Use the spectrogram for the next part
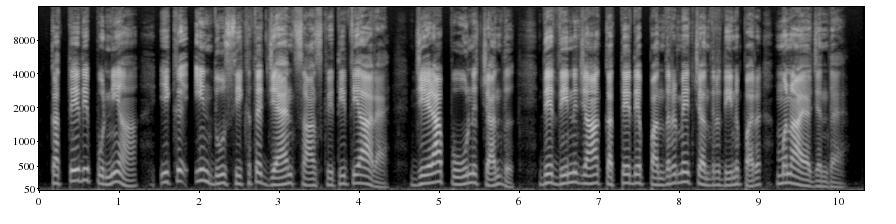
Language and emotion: Dogri, neutral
